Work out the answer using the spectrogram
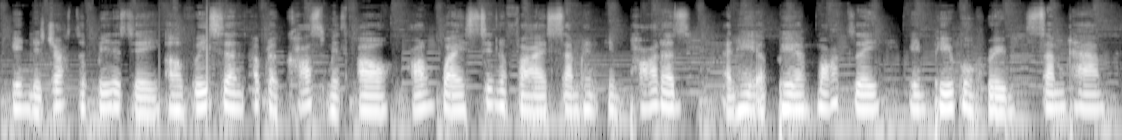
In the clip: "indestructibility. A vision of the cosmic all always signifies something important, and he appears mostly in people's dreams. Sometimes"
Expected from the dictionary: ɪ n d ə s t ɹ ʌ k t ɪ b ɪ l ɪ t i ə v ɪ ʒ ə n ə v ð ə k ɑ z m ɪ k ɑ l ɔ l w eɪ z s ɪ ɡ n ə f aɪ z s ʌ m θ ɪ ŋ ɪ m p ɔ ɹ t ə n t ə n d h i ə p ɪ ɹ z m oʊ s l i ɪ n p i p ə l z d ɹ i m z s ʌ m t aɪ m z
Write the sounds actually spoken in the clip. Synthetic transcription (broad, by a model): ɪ n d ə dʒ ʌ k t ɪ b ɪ l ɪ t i ə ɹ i z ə n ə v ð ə k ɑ s m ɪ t ɑ l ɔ n w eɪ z s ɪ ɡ n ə f aɪ s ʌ m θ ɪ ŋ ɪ m p ɔ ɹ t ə n t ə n h i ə p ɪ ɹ m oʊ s l i ɪ n p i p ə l ɹ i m s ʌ m t aɪ m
